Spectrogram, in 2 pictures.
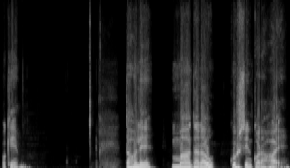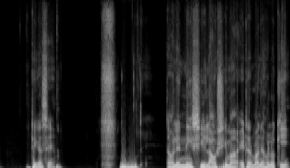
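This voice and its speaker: A man's voice: mid-range voice, slow pace, pauses often, dry recording. A man teaching a beginner language lesson, patiently explaining words and checking that students follow. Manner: patient, repeats and checks understanding.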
